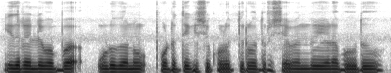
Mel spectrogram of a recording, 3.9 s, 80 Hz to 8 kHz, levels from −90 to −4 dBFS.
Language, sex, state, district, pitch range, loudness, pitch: Kannada, male, Karnataka, Koppal, 95-125 Hz, -16 LUFS, 125 Hz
